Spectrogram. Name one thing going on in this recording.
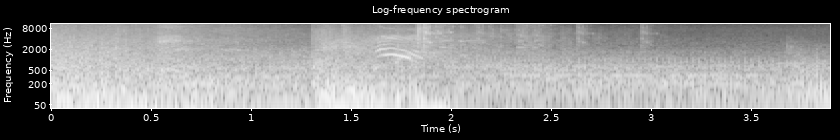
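Magical blasts crackle and whoosh in a fight.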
